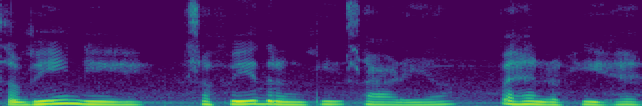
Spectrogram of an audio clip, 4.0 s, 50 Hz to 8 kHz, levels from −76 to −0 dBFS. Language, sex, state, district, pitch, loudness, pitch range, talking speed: Hindi, female, Chhattisgarh, Raipur, 205 Hz, -15 LUFS, 190-215 Hz, 135 wpm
